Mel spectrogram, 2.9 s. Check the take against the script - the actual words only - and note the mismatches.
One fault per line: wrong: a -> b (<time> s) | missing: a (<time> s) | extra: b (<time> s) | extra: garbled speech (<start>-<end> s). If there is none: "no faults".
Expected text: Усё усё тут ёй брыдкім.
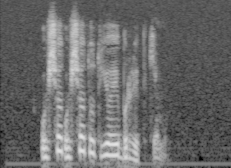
no faults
